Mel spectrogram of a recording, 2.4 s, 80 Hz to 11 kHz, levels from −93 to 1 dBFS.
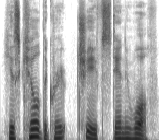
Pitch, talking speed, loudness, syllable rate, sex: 125 Hz, 200 wpm, -18 LUFS, 4.8 syllables/s, male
